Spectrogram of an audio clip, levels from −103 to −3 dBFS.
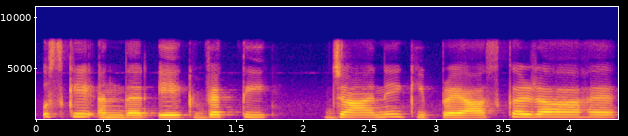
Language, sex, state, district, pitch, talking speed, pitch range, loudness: Hindi, female, Jharkhand, Garhwa, 230 Hz, 135 wpm, 220-245 Hz, -15 LUFS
